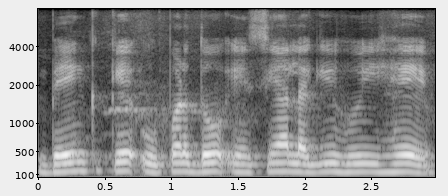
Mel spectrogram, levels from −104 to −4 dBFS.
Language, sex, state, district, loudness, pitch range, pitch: Hindi, male, Bihar, Supaul, -21 LUFS, 145-155 Hz, 150 Hz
